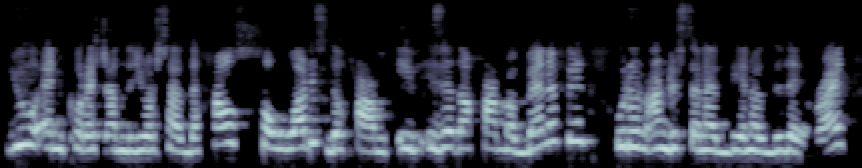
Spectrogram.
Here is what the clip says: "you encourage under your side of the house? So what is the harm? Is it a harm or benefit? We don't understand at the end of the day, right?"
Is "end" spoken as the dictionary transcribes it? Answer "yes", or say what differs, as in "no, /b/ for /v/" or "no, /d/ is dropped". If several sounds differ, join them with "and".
yes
